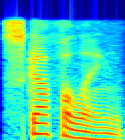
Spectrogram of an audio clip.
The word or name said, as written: scuffling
